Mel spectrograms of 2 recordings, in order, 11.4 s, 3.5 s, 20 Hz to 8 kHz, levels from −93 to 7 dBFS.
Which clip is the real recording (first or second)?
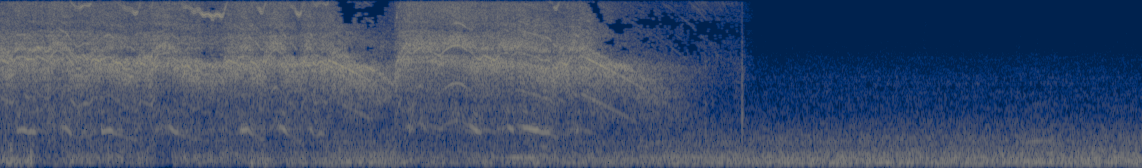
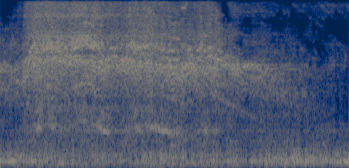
first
